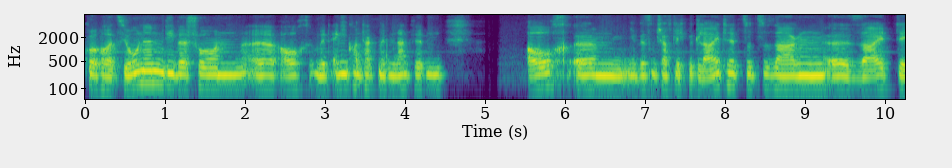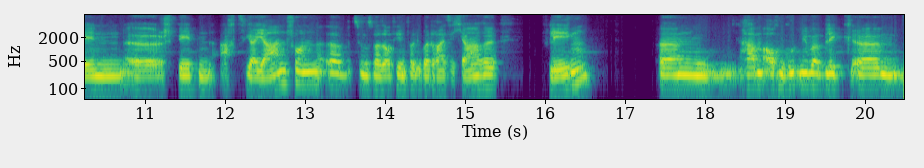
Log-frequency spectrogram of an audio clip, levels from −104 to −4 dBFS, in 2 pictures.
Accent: German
